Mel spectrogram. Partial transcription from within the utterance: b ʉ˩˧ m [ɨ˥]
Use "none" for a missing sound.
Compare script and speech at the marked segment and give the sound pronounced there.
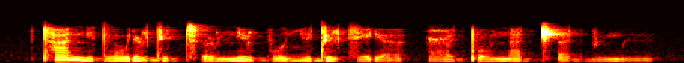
ɨ˩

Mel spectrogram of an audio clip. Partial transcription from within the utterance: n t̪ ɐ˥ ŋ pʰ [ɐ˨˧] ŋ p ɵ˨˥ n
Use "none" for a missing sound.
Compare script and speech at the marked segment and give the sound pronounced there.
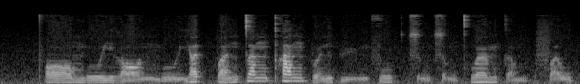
ɐ˥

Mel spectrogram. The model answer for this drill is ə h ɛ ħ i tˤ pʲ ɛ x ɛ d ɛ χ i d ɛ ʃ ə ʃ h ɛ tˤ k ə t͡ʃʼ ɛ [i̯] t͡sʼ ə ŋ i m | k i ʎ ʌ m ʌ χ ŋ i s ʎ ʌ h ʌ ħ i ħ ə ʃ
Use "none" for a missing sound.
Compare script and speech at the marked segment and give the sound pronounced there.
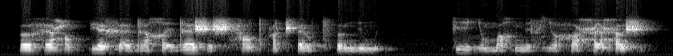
u̯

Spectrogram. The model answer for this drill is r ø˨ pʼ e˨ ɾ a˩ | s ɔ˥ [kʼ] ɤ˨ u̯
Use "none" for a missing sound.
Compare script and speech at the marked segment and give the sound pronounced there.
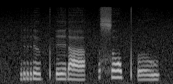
pʼ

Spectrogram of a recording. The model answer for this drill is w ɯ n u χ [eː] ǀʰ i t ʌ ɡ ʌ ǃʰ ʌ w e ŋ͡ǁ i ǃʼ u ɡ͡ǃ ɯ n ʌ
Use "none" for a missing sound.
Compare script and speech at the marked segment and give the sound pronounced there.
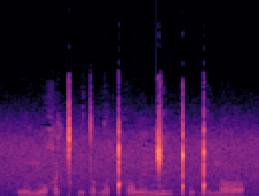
e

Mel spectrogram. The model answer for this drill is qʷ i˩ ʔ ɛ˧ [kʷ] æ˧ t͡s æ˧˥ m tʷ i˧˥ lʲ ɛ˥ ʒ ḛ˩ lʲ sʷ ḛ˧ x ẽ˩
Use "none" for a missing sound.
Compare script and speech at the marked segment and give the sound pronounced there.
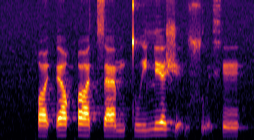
qʷ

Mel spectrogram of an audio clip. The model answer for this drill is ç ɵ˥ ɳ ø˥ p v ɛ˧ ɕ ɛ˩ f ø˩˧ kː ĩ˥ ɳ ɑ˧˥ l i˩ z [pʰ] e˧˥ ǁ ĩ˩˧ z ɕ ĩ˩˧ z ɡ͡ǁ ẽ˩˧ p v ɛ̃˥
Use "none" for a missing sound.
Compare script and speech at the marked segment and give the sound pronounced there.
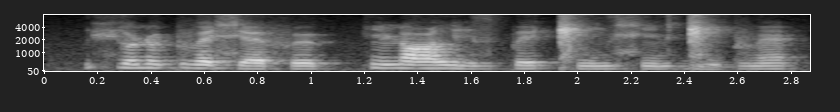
p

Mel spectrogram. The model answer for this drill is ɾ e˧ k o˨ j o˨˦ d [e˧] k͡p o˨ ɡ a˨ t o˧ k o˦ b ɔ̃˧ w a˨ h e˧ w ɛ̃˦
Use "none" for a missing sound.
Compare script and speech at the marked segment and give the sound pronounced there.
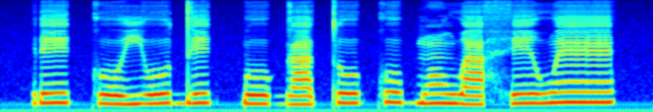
e˧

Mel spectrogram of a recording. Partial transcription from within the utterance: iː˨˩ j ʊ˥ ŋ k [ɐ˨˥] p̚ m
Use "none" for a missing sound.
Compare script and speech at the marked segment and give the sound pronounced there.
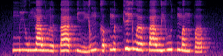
ɐ˨˥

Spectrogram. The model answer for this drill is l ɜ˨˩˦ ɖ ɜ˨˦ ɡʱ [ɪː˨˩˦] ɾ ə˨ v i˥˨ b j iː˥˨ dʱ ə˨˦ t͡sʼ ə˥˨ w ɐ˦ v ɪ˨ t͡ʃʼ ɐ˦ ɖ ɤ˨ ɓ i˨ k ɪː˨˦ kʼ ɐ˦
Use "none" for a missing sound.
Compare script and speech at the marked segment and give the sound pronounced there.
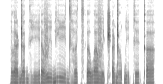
iː˨˩˦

